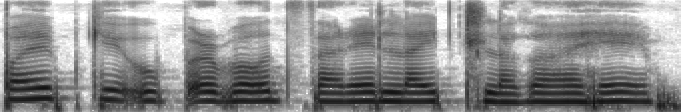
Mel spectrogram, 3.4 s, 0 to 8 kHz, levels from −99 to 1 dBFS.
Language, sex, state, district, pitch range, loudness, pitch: Hindi, female, Arunachal Pradesh, Papum Pare, 195-205 Hz, -12 LUFS, 200 Hz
